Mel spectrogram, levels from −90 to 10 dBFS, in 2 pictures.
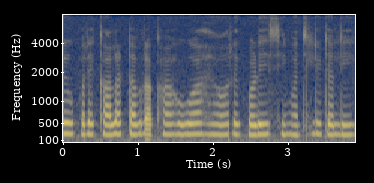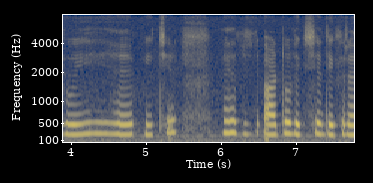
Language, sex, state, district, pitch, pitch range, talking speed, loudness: Hindi, female, Chhattisgarh, Sukma, 240 Hz, 235-245 Hz, 155 wpm, -16 LUFS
